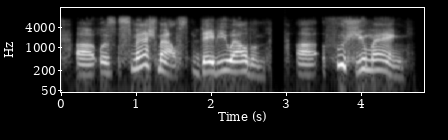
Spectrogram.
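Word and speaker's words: Fush Yu Mang: Smash Mouth debut album foosh you mang and which i think is how it's pronounced it's basically you man said through completely cut out so no it's it's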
